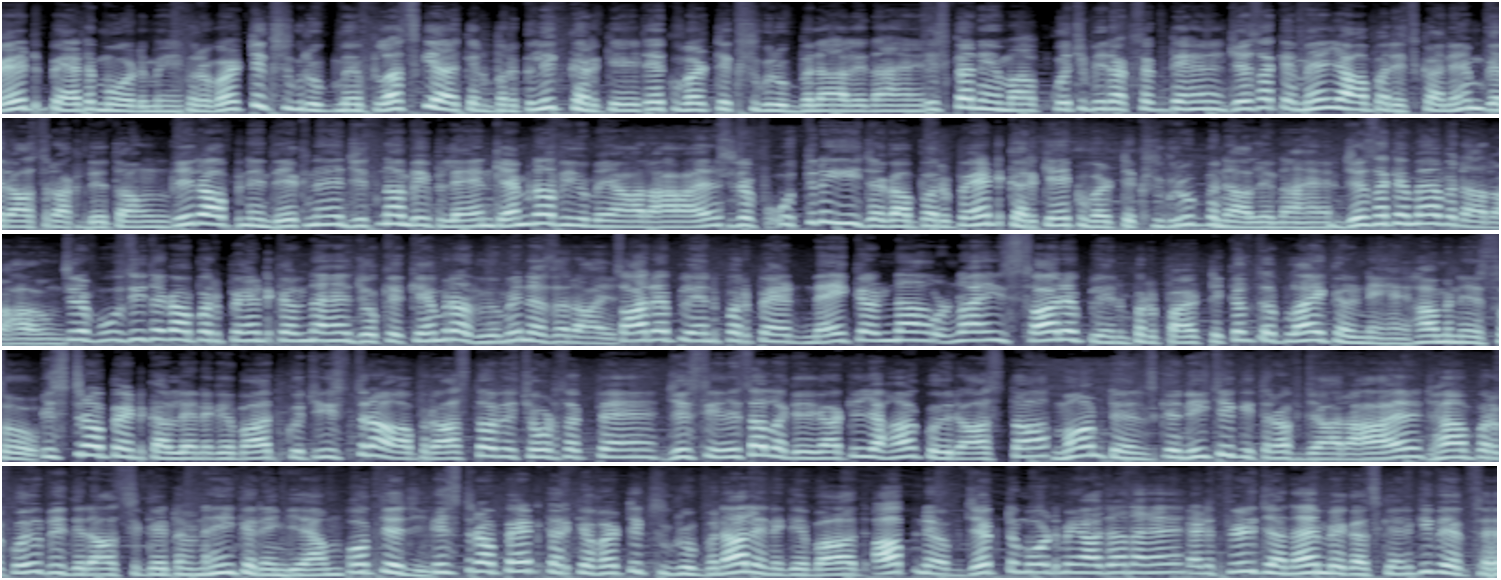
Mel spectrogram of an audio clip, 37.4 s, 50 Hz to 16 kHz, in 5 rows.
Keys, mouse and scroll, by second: 1.1-8.8 drag, 8.8 s, 9.8 click, 11.9-14.6 drag, 12.5 KP_7, 12.8-13.1 scroll up 2, 13.5-13.8 scroll down 1, 18.0 click, 18.9-24.3 drag, 28.4-31.9 drag, 30.7 scroll up 4, 32.7-34.1 scroll down 5, 34.1 click.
